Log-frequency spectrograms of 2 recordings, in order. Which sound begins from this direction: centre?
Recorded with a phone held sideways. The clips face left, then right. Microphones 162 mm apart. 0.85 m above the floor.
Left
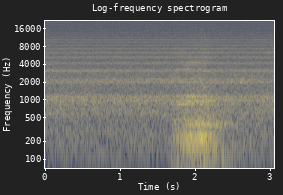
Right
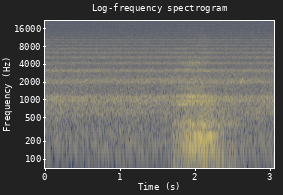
A drawer, at 1.7 s.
